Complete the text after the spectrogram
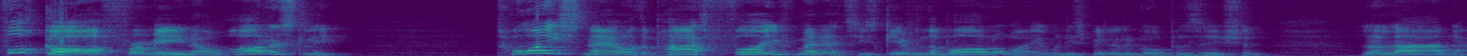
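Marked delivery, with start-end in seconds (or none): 0.0-4.3 loud shouting commentator voice. Narrating a football match, shouting at a player who lost the ball. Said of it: "For those of you wondering why I'm shouting".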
